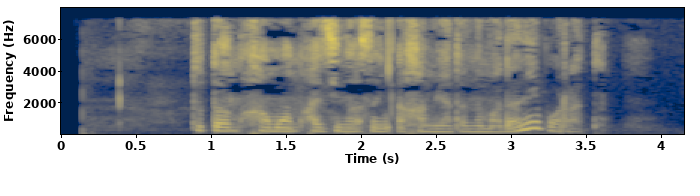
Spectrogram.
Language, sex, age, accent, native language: Uzbek, female, 19-29, Toshkent shahri, Uzbek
